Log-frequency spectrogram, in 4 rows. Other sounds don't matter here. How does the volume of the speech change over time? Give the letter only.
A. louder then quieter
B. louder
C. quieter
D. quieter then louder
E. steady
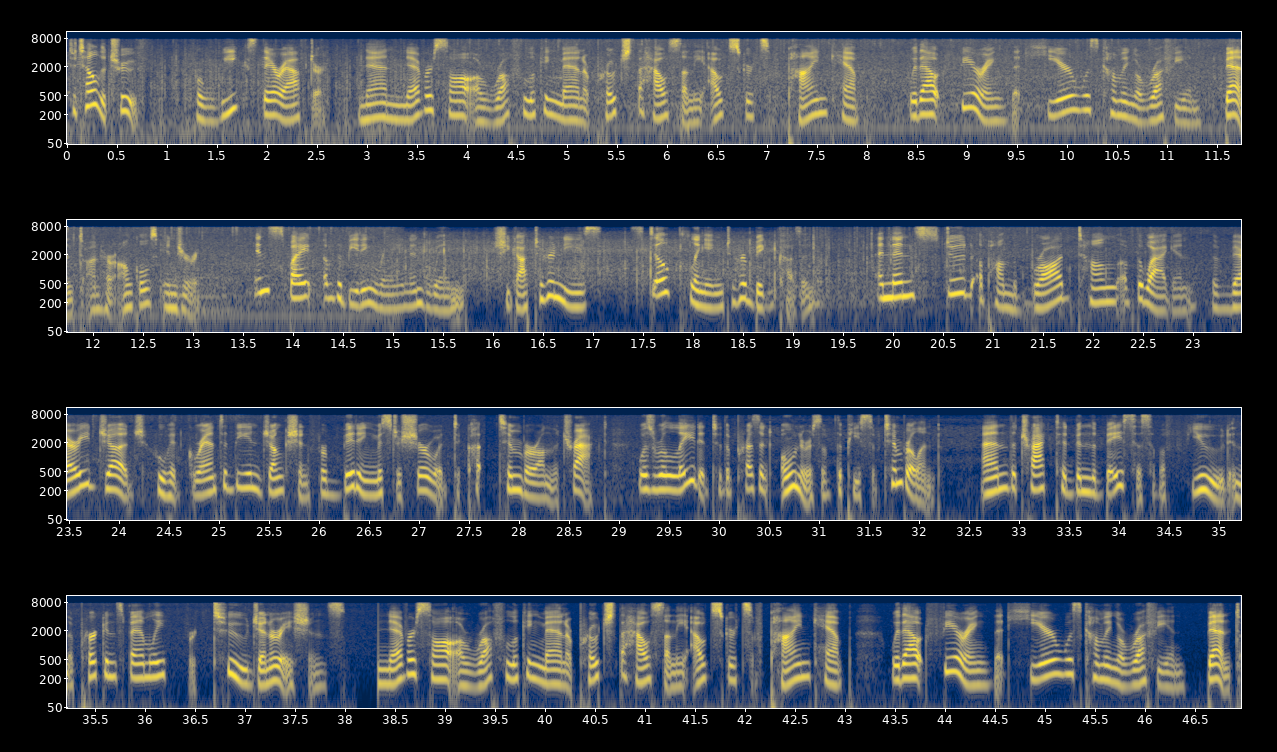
E.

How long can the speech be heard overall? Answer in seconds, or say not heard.
47 s.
